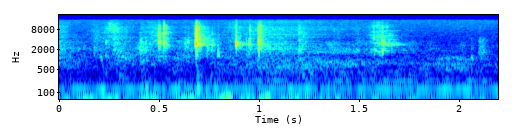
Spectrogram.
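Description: Faint scratches and light clicks of fingers handling a small cardboard box and picking at its seal, over a low steady hum.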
